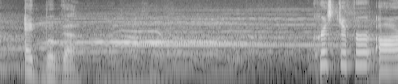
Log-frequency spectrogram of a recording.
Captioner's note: audience cheers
